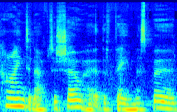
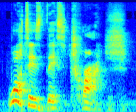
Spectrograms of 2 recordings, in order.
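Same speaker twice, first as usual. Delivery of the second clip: angry father; 3 semitones higher, 7 dB louder, slower than usual. A narrator's reading. Angry father snatches the book.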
